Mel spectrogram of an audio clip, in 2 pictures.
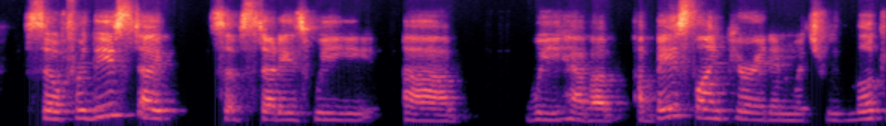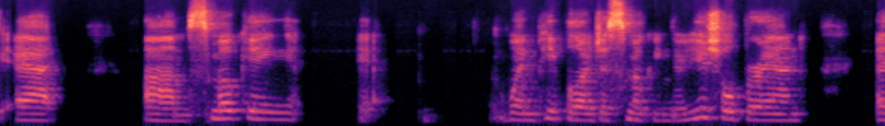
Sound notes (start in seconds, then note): none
